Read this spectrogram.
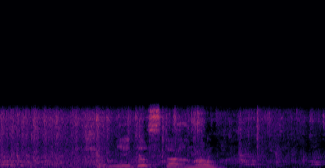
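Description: Domestic pigeons coo.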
